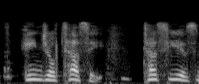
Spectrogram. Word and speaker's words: Tuccy: And you have to on air say, well, it's Tuccy, not the way that they pronounced it, right?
